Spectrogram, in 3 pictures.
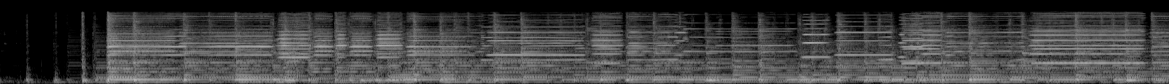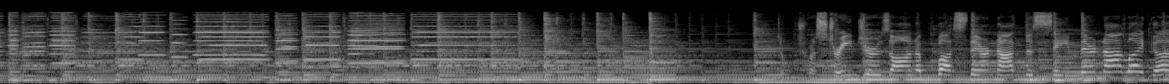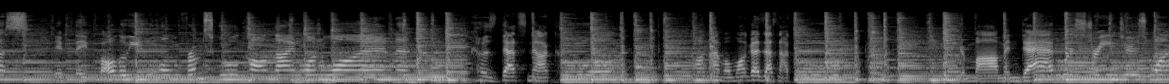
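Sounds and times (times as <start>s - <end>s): acoustic guitar: 0.0s - 35.0s
harmonica melody: 1.1s - 17.4s.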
